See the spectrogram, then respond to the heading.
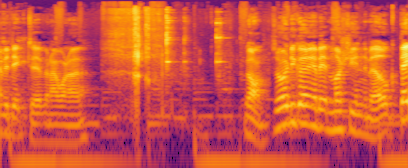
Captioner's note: crunches on cereal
